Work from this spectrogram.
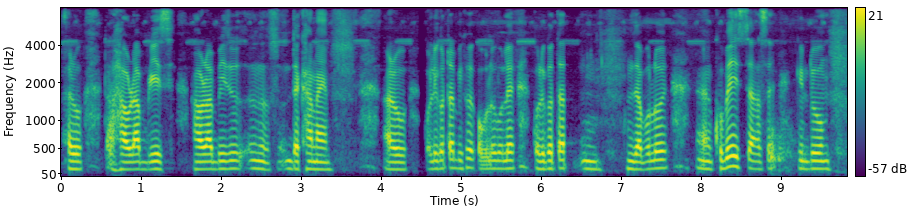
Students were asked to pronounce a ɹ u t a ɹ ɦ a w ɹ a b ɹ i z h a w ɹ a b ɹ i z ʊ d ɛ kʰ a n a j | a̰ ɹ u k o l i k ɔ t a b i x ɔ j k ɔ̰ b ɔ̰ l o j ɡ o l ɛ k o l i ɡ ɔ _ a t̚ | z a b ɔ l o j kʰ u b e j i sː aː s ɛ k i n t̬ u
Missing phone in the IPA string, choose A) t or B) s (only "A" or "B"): A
